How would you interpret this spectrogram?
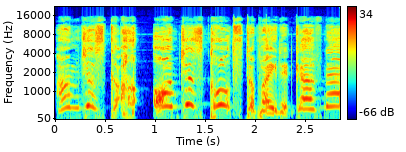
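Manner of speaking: high, slow mock English accent; hammed-up English accent, plummy and silly. Joking podcast host fakes an English accent for his co-host. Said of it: "That was my attempt at a, at an English accent".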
